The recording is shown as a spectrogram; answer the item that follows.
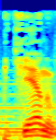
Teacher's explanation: a consoante oclusiva velar que tem uma articulação em que a língua sobe para a região velar da boca o que faz com que a vogal fique alta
